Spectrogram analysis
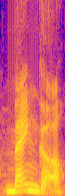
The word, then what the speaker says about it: manga: And I remember back then I kept pronouncing it manga when I would talk to her, and she'd kind of whip around and be like, it's manga.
